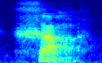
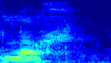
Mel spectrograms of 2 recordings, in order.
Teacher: in the Scottish dialects, there's the voiceless velar fricative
